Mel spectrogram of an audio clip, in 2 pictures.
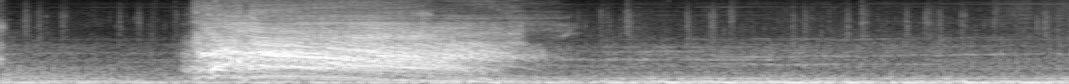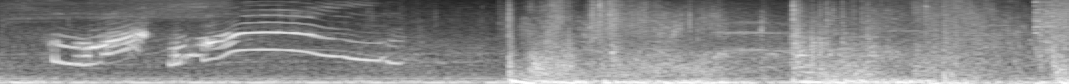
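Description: Game weapons and spells clash in bursts of fighting.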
